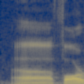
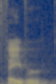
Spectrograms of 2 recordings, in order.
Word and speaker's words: Favre: Would expand down beyond Lafitte Street all the way towards, is that pronounced Favor? Favre. It is Favre?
